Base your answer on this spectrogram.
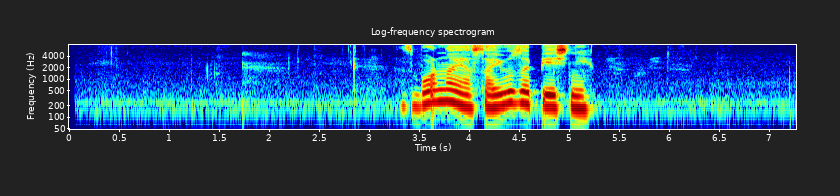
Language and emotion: Russian, neutral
